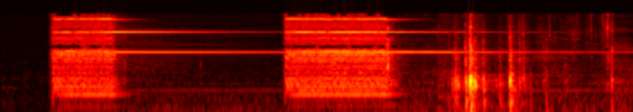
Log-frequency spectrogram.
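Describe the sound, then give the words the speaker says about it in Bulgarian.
A telephone at the reception of Hotel Europa rings twice with a bright, trilling electronic bell, each burst about a second long and loud. A faint clatter and knock follow, like the receiver being picked up. “Малко по-късно доктор Тюрман се обажда по телефона в администрацията.”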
